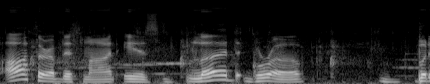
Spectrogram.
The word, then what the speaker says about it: Bludgruv: The author of this mod is Blood Grove, but it's not blood, it would spell the U. I'll spell it out.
